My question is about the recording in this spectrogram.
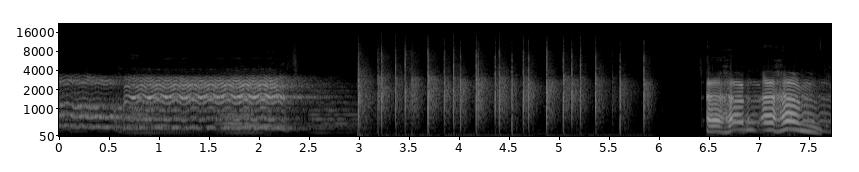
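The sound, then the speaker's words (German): An audience claps in a brisk, uneven burst of sharp slaps for about three seconds, set between stretches of a wavering, vibrato-laden singing voice performing opera hits. “Vielen Dank, liebes Publikum.”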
